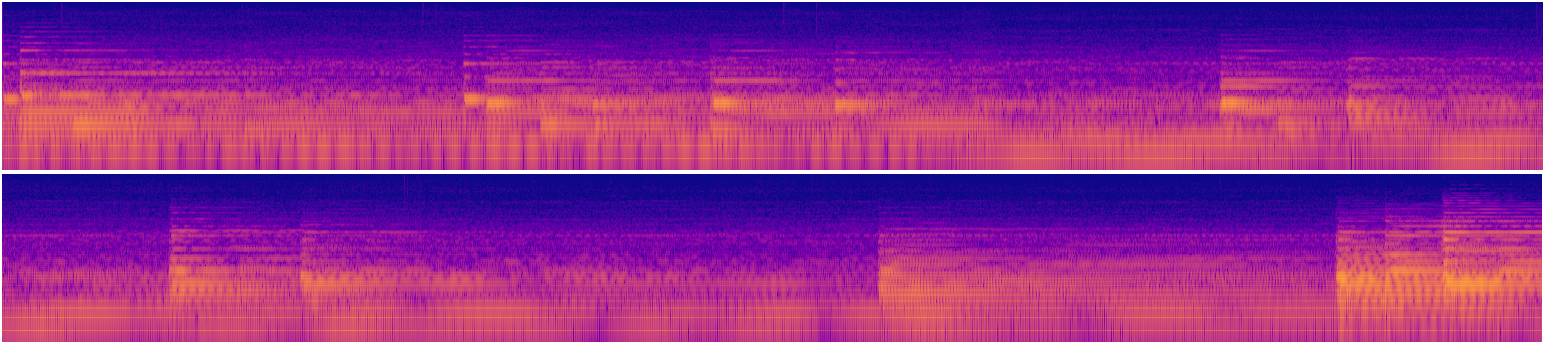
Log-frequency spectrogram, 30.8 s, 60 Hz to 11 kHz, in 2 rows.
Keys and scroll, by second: 14.9 space, 18.4 a, 25.6 a, 28.9 space.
